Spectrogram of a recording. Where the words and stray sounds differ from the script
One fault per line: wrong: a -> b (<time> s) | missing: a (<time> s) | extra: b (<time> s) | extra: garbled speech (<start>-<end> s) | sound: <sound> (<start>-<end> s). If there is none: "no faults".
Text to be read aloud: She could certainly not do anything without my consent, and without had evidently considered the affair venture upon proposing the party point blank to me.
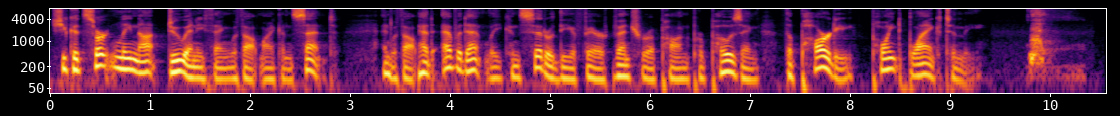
sound: bark (9.8-10.4 s)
